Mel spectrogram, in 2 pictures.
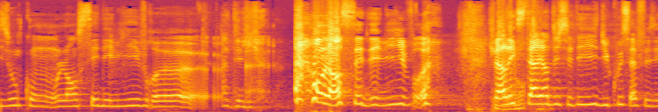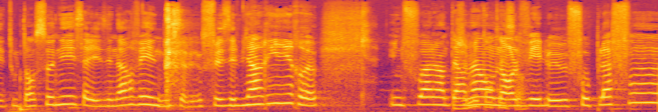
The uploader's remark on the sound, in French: livrés en direct samedi 3 février 2018 pendant le forum de l'orientation du lycée Rémi Belleau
